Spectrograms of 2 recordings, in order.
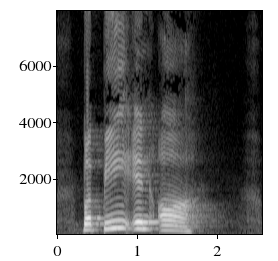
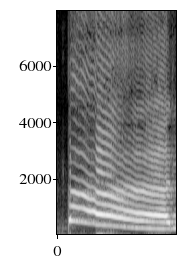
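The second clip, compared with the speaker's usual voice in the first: sudden high shout; sudden cry; 7 semitones higher, 7 dB louder than usual. Acted. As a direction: burst out with it. Pilate voiced, dramatic outburst.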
